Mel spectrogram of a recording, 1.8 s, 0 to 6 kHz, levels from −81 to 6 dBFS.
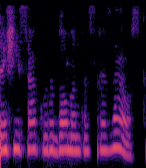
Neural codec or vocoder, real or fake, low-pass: codec, 16 kHz, 6 kbps, DAC; fake; 5.4 kHz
